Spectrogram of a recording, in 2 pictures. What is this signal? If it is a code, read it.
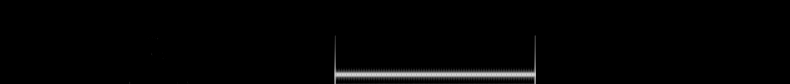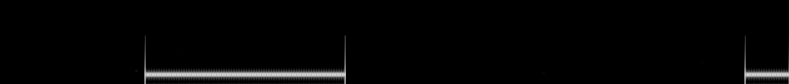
Ringback tone (North America), 440 + 480 Hz.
